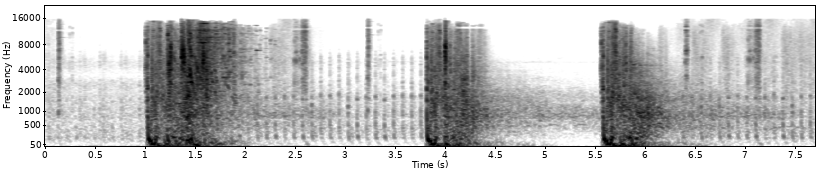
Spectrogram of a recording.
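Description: A gun fires loud single shots that echo away.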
